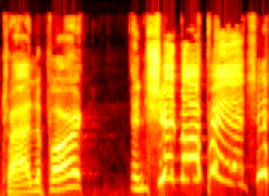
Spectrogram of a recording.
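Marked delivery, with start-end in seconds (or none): 1.3-2.6 punchline shout. Acted.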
